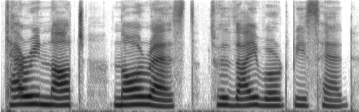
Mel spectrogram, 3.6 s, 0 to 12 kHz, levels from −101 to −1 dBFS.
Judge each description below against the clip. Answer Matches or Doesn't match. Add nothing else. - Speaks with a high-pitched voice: Matches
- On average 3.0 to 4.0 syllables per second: Matches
